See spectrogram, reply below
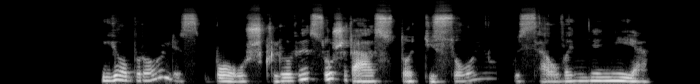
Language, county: Lithuanian, Alytus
